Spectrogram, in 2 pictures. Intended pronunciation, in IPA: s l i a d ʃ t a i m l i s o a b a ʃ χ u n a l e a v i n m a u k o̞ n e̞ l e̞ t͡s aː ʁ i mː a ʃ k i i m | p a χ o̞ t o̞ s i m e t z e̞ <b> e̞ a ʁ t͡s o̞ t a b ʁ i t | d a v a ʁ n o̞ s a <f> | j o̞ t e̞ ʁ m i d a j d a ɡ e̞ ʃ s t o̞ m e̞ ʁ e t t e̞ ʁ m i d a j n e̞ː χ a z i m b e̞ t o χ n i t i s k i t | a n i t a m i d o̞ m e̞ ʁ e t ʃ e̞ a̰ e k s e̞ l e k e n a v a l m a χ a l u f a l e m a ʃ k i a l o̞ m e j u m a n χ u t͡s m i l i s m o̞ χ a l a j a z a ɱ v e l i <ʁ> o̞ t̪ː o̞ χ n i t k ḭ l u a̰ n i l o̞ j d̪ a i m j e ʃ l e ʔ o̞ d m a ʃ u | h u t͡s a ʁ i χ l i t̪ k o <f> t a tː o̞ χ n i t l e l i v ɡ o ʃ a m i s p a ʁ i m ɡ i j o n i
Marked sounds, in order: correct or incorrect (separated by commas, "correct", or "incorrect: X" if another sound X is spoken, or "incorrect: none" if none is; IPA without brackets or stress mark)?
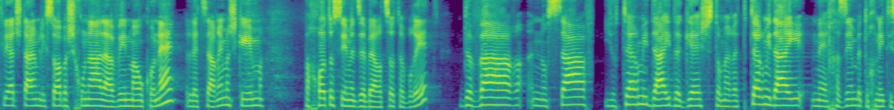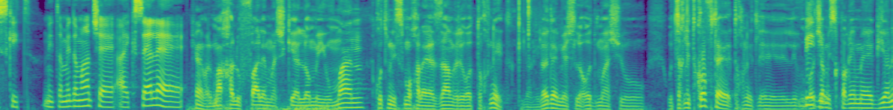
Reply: correct, correct, correct, correct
